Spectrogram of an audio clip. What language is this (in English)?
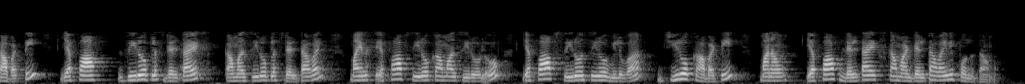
Telugu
